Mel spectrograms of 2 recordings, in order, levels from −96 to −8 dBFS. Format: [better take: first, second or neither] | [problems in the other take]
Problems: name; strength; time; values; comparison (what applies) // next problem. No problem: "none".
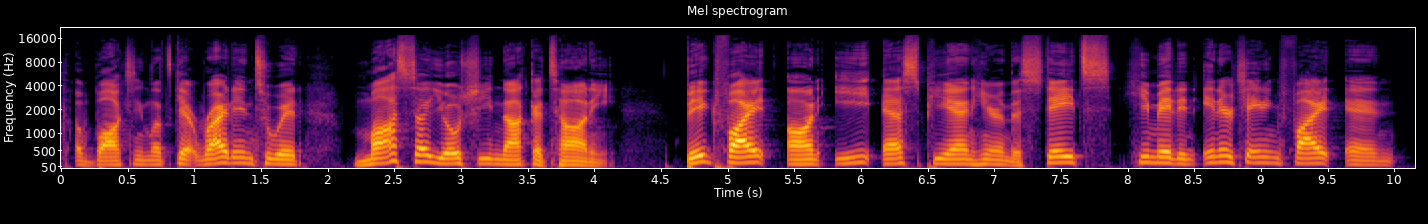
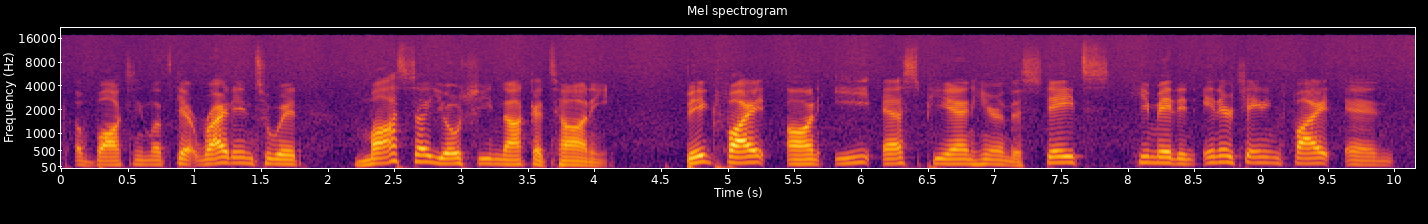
first | hiss; noticeable; throughout; 15 dB below the speech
